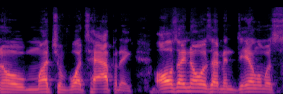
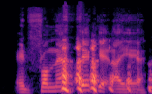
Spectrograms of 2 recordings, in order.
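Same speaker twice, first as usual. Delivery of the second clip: ordinary talk, nothing marked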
